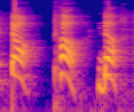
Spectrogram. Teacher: जीभ पूरा मुड़ जा रहा है, योगा कर रहा है, इसलिए मूर्धा वर्ण कहते हैं।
